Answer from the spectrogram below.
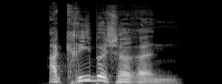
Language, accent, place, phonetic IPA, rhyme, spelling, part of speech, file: German, Germany, Berlin, [aˈkʁiːbɪʃəʁən], -iːbɪʃəʁən, akribischeren, adjective, De-akribischeren.ogg
- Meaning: inflection of akribisch: 1. strong genitive masculine/neuter singular comparative degree 2. weak/mixed genitive/dative all-gender singular comparative degree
